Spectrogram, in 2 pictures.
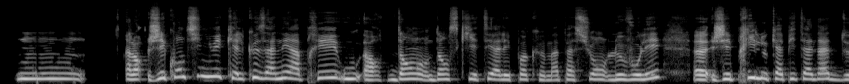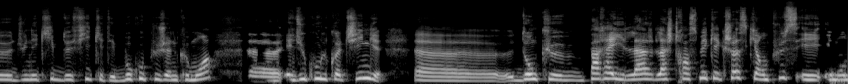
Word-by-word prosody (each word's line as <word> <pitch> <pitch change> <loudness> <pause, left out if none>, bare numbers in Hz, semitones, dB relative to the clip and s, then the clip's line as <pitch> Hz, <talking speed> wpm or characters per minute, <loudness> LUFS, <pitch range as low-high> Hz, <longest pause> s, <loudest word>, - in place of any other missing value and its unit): Mmh. 260 -1 0 0.4
Alors 230 -1 +2
j'ai 270 +8 +4
continué 355 +2 +1
quelques 275 +2 0
années 270 +2 +2
après, 290 +5 0
ou 255 -1 +2
alors 205 -1 -1
dans 245 0 +1
dans 235 +3 0
ce 235 0 -6
qui 250 - -5
était 235 +3 -2
à 225 - +1
l'époque, 220 +1 -3
heu, - - -3
ma 200 +1 -5
passion, 220 +2 -3
le 210 +3 0
volley. 225 +8 +1 0.3
Heu 220 -1 +6
j'ai 240 +4 +4
pris 310 +7 +3
le 275 - +2
capitanat 250 0 -1
de 215 -1 -2
d'une 215 +3 -4
équipe 220 +1 -4
de 215 +2 -3
filles 215 +4 -5
qui 225 0 -7
étaient 180 -3 -2
beaucoup 235 +8 -1
plus 245 -1 -4
jeunes 210 -2 0
que 215 - -5
moi. 230 +8 +1 0.5
Heu 180 -2 +1
et 230 - +2
du 245 +4 +2
coup 265 +3 +3
le 245 - +2
coaching. 250 +4 +2 0.4
Heu, 170 -5 -2
donc, 240 +6 +3
heu, 205 -4 0
pareil 255 -1 +4
là 230 +3 +4
j - - -5
là 240 +1 +4
je 245 - -1
transmets 255 +4 -1
quelque 270 -4 -3
chose 300 0 +2
qui 270 - 0
en 225 -2 +1
plus 300 +7 -2
est 215 -2 0
est 220 - +1
mon 215 0 +2
235 Hz, 215 wpm, -22 LUFS, 215-260 Hz, 0.5 s, Heu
